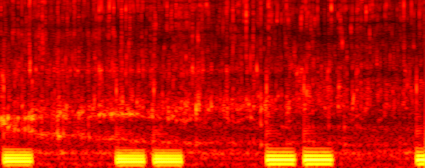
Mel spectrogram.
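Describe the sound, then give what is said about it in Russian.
Homemade brew (braga) pours into a glass in uneven glugging spurts, about five bursts separated by short pauses, with a faint trickle between them and no voices. “О, заебись, я тоже давай наливаю.”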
